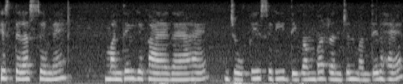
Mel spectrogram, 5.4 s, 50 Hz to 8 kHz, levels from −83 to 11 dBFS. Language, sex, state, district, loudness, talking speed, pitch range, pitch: Hindi, female, Jharkhand, Jamtara, -15 LUFS, 155 wpm, 230-250 Hz, 240 Hz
